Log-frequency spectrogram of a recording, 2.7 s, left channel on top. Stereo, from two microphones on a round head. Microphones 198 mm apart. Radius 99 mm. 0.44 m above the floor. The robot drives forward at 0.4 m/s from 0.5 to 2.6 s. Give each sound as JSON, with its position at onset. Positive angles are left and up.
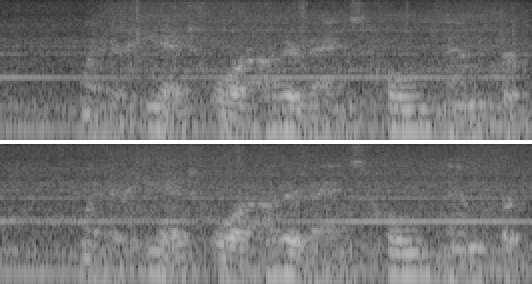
{"t": 0.4, "sound": "a man speaking", "side_deg": 5, "distance_m": 1.4}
